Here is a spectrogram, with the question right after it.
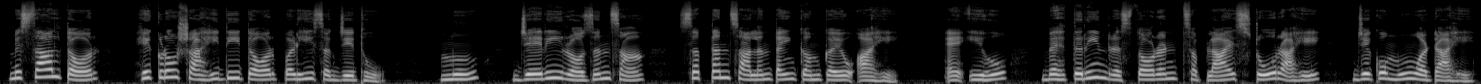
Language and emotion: Sindhi, neutral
